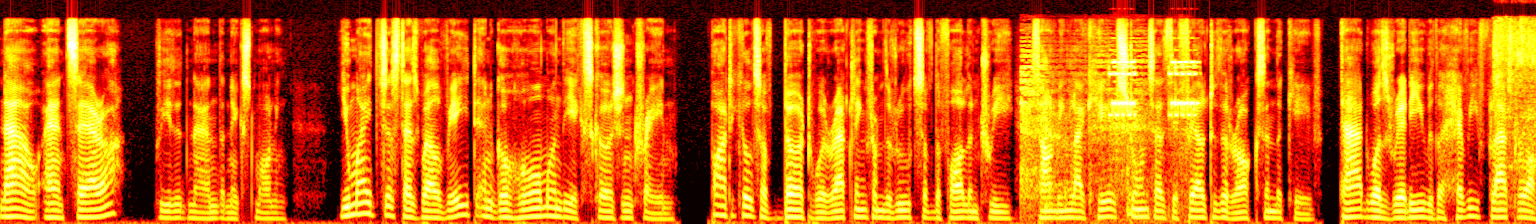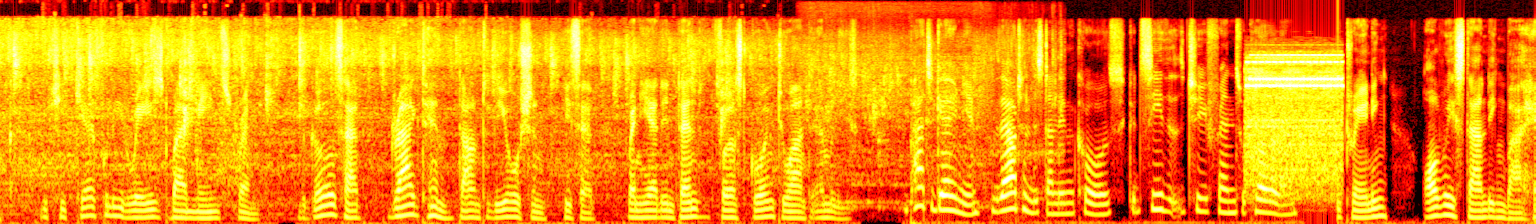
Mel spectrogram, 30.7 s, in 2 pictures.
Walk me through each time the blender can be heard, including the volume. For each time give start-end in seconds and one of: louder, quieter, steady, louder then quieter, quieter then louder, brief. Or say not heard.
not heard.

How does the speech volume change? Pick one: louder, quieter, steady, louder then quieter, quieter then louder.
steady.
